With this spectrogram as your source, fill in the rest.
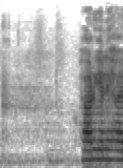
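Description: A woman speaks into a microphone, heard through loudspeakers in a large hall.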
